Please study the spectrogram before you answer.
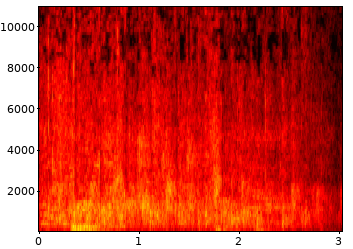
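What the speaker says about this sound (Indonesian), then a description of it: "Oke, tepuk tangan." Students in a school classroom clap together after a math answer, a loud burst of mixed group clapping that gradually thins and fades toward the end.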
